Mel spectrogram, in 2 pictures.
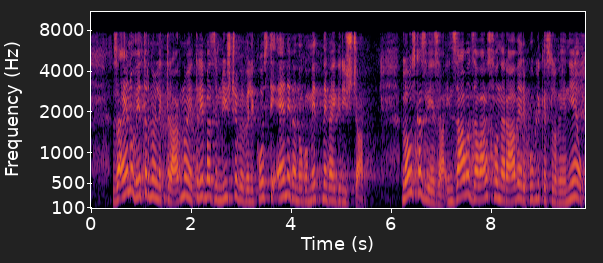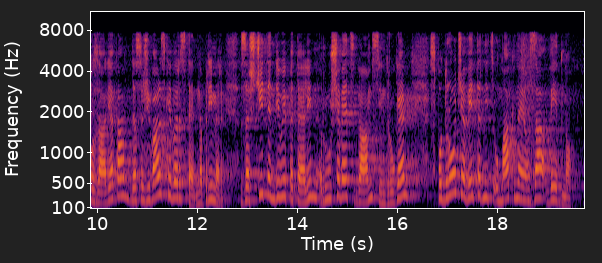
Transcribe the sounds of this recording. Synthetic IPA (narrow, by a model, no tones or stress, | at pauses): zaɛːnɔʋeːt̪əɾnɔɛlɛkt̪ɾaːɾnɔjɛt̪ɾeːbazɛmliʃt͡ʃɛʋəʋɛlikoːst̪iʔɛːnɛɡanɔɡɔmeːt̪nɛɡaiɡɾiːʃt͡ʃa̰ | lɔwskazʋeːza̰ʔinzaːʋɔd̪zaʋaːɾst̪ʋɔnaɾaːʋɛɾɛpublikɛslɔʋeːnijɛɔpɔzaːɾjat̪ad̪asɔʒiʋalskɛʋəɾst̪ɛnapɾiːmɛɾ | zaʃt͡ʃit̪ɛnd̪iːwipɛt̪ɛlinɾuʃɛʋɛt̪sɡamsind̪ɾuɡɛ | spɔd̪ɾoːt͡ʃjaʋeːt̪əɾnit̪sumaːknɛjɔzaʋeːd̪nɔ̰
